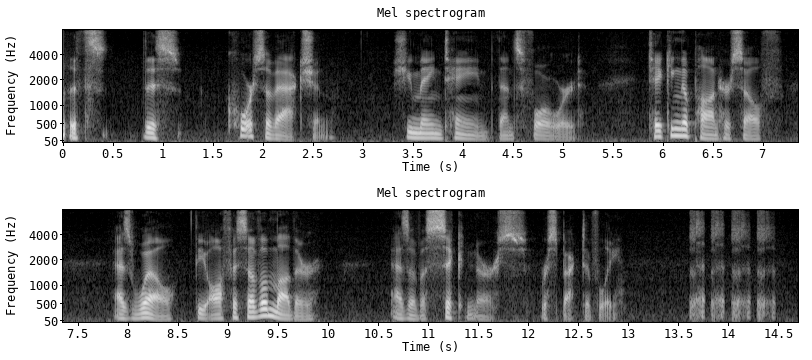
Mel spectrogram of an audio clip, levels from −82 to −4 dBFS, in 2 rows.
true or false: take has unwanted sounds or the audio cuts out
true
